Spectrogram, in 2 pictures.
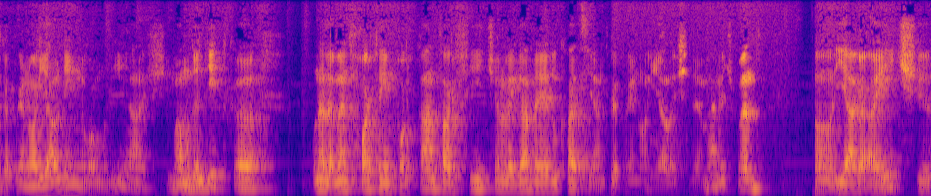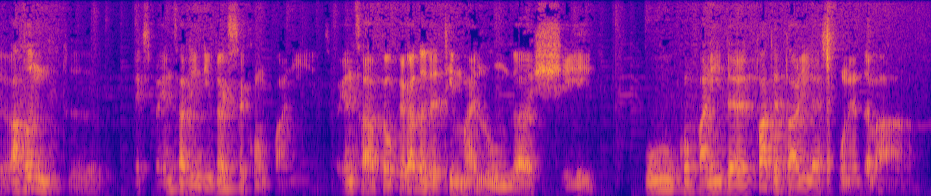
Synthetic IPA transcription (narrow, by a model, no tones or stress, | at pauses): nɾepɾeno̞ɾiald̪inro̞̰mɨnija̰ʃimamɡɨnd̪it̪kə | une̞le̞me̞nt̪foart̪e̞impo̞rt̪ant̪arfit͡ʃe̞lːe̞ɡat̪̚d̪e̞ːd̪ukʰat̪sieɨnt̪ɾepɾeno̞̰ɾḭa̰lə̰ʃid̪e̞mened͡ʒment̪ | jara̰ʔit͡ʃʲavɨnd̪ | ekspeɾient̪sad̪ind̪ive̞rse̞ko̞mpa̰nijekspeɾient̪sa̰peopeɾiad̪əd̪e̞t̪impma̰jlṵŋɡə̰ʃi | kuko̞mpanijd̪e̞t̪oat̪e̞t̪aliːle̞spuned̪e̞̰la̰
